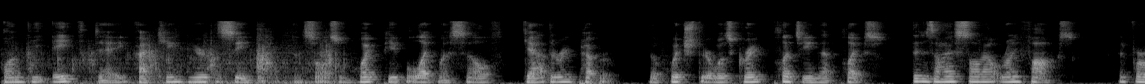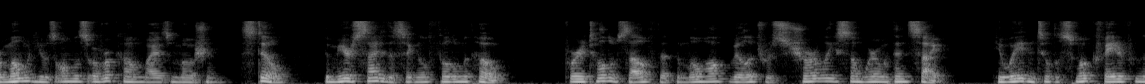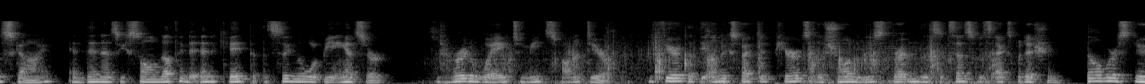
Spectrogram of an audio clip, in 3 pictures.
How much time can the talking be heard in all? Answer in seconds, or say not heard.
34 s.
